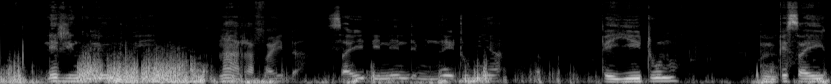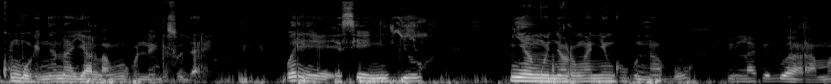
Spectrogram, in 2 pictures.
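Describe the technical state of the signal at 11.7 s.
At 11.7 s the speech signal is intact, with no audible fault at that moment.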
